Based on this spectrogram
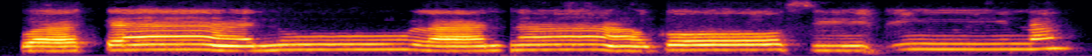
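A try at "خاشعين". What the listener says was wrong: bukan go tapi kho itu Maya ketemu. Iya kho. Kho. Bukan go. Waka wakanu lana khashi'ina.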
